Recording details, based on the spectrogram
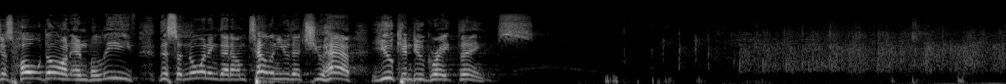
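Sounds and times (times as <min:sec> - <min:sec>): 
speech: 0:00.0 - 0:05.4
small audience clapping: 0:06.2 - 0:10.0.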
